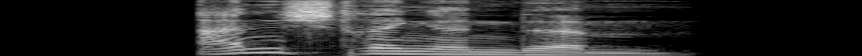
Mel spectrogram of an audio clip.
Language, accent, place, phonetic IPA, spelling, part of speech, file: German, Germany, Berlin, [ˈanˌʃtʁɛŋəndəm], anstrengendem, adjective, De-anstrengendem.ogg
- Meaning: strong dative masculine/neuter singular of anstrengend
